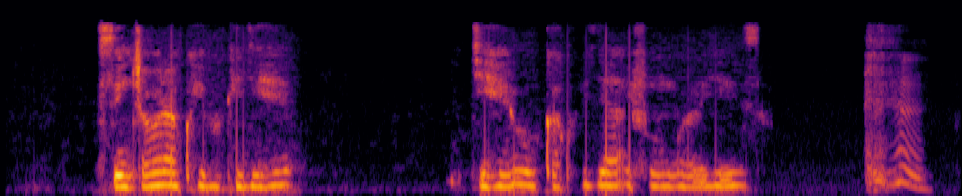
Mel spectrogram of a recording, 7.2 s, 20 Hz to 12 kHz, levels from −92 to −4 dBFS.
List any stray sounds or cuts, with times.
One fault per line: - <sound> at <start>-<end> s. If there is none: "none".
- throat clearing at 6.5-7.0 s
